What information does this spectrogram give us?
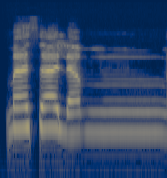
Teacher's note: मसलम, ये जो की आवाज है ये गुन्ना है। मसलम, ये अकमल गुन्ना कहलाएगा, बड़ा गुन्ना होगा, यहाँ के दो मीम है ना। मसलम मा, माँ को क्यों खींचा, अलिफ मद्दा है ना साथ में, अलिफ मद्दा इसको कहते हैं अलिफ, जो खाली होता है ना मीम की आवाज को बढ़ाने के लिए, दो हरकत खींचने के लिए, माँ इस तरह करने के लिए, इसको कहते हैं अलिफ।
